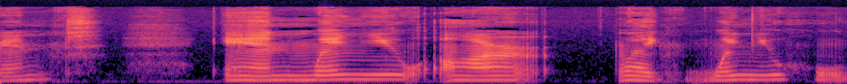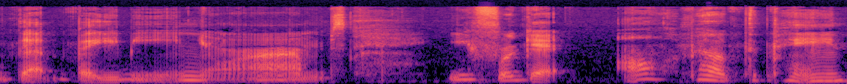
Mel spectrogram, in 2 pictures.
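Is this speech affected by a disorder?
Yes: cerebral palsy, triplegia.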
